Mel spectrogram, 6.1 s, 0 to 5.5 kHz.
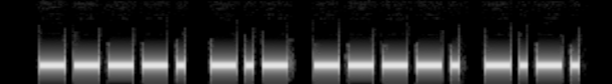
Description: Morse code, heard as a keyed tone, about 14 wpm, 600 Hz. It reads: 9K9C
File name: Callsigns-14wpm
